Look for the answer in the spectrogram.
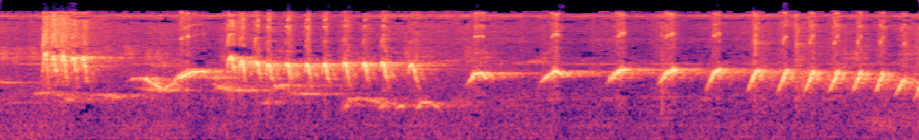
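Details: Song of a white-rumped shama described as a frequent competition champion and in full voice: a bright opening burst, a fast trill of repeated notes, then clear whistled notes rising in a series, each repeated about twice per second.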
